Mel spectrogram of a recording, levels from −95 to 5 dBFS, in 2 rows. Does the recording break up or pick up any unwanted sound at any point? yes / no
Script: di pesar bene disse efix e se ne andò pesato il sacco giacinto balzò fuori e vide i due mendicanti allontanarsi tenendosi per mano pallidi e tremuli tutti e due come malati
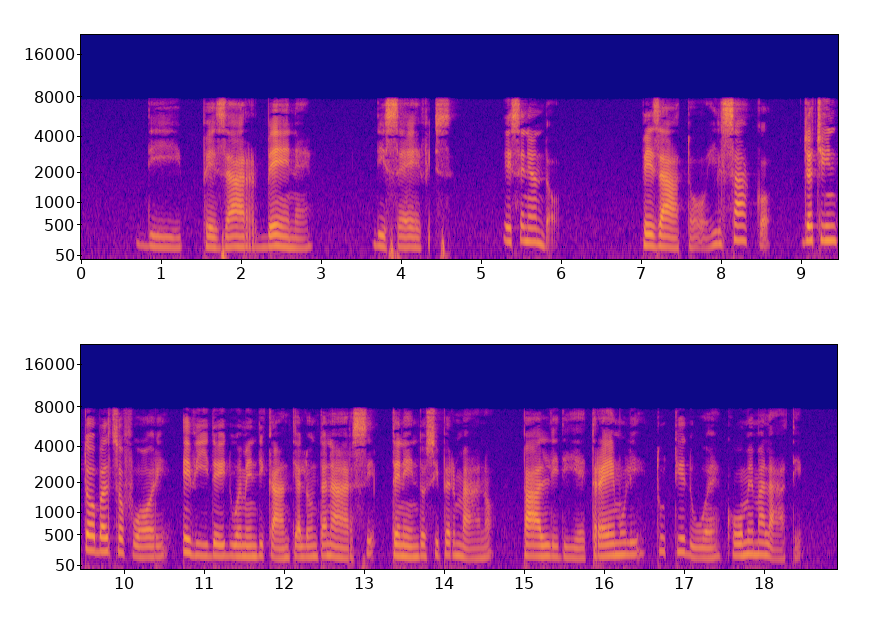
yes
